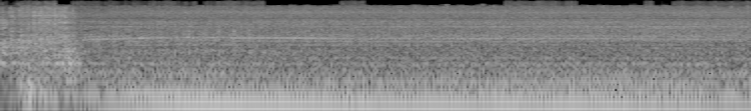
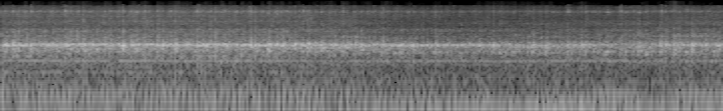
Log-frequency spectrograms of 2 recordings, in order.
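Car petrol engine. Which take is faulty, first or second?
second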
